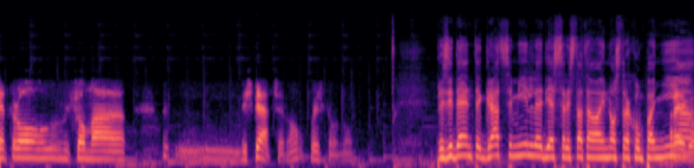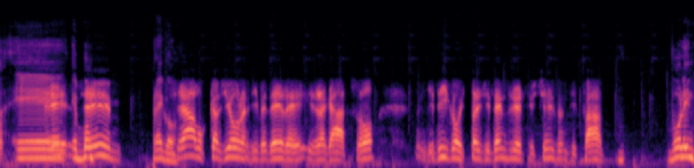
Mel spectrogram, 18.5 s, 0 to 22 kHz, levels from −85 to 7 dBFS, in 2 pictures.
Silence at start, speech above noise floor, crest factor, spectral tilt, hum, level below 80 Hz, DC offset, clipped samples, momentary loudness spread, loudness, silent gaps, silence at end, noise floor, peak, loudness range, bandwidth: 0 s; 29 dB; 20 dB; -5.5 dB/octave; none; -46 dBFS; under 0.1%; under 0.1%; 18 LU; -20 LUFS; none; 0 s; -50 dBFS; -2 dBFS; 7 LU; 14 kHz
